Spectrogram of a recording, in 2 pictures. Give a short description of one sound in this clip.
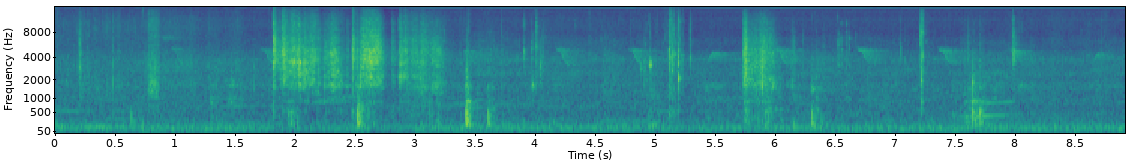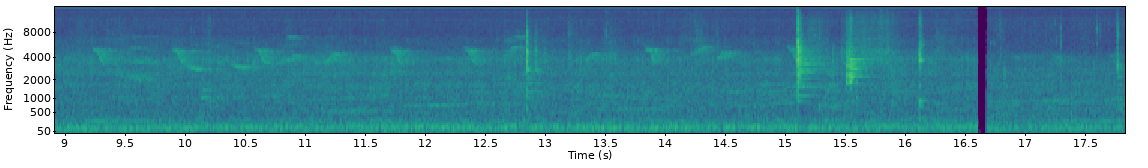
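Hands squelch and rub wet chicken skin.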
